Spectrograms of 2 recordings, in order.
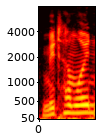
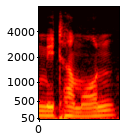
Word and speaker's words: মিঠামইন: এটি একটি প্রাচীন জনপদ মিঠামোইন কে অন্যান্য নামেও ডাকা হয় তার মধ্যে মিঠামোন বা মিঠামোন বলেও উচ্চারণ করে থাকেন নামের উৎস নিয়ে যে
